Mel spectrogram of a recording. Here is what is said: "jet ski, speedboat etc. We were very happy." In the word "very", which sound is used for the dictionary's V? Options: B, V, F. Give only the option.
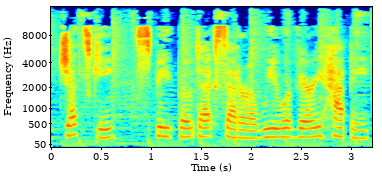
V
